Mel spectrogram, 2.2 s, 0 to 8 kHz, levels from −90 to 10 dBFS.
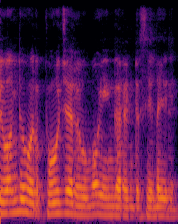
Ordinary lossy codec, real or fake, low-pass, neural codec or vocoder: none; fake; 7.2 kHz; codec, 44.1 kHz, 2.6 kbps, SNAC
